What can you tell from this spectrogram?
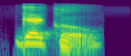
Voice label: "gecko", Indian

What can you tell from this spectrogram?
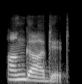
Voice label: "unguarded", Indian

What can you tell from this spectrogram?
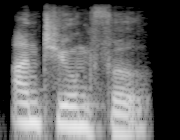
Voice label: "untuneful", Indian

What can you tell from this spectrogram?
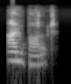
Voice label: "unpolled", Indian

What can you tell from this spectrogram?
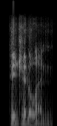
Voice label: "digitalin", American

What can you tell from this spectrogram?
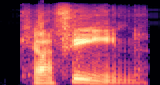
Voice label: "caffeine", American

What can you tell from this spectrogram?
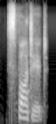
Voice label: "spotted", Indian

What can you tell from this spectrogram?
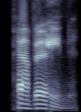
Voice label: "pavane", American

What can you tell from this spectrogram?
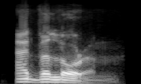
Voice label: "ad valorem", British

